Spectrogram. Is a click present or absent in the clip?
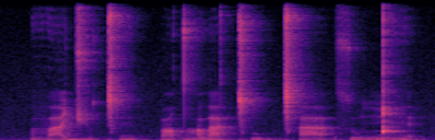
present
